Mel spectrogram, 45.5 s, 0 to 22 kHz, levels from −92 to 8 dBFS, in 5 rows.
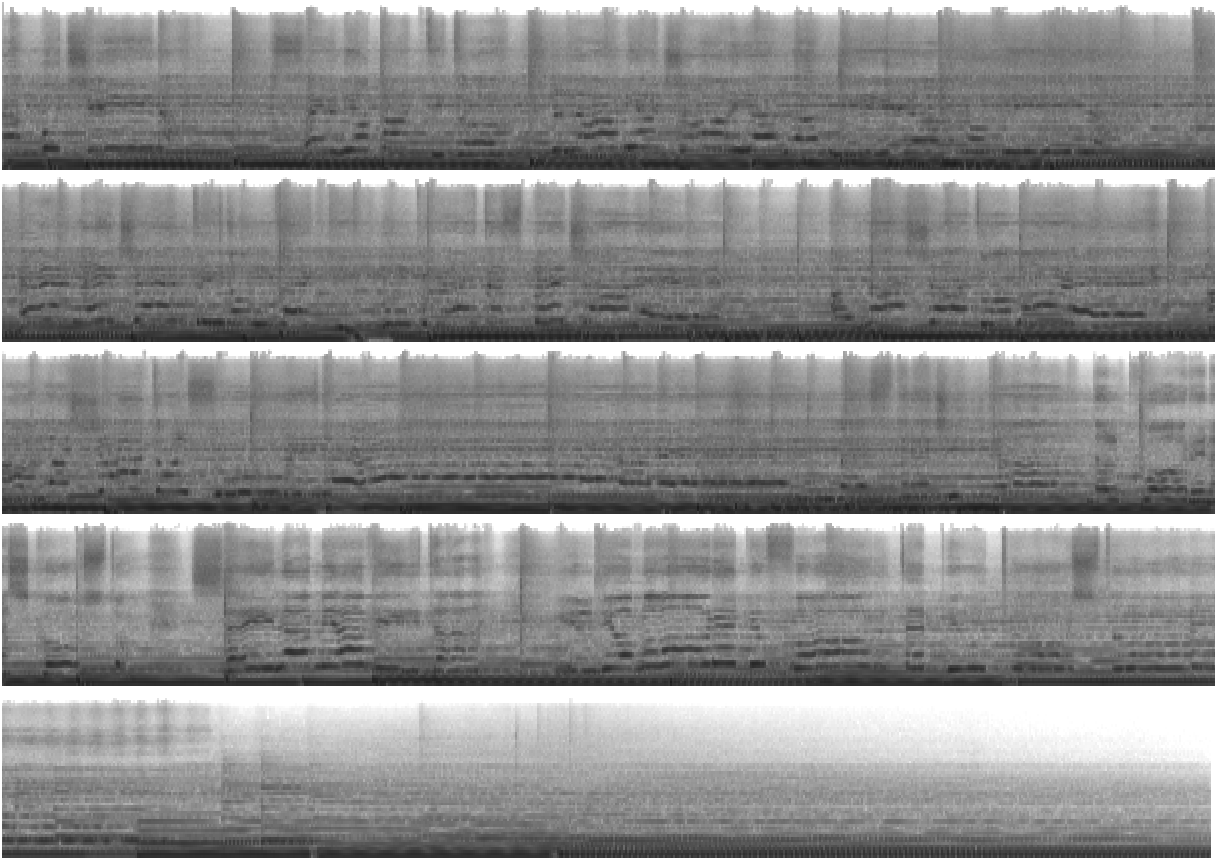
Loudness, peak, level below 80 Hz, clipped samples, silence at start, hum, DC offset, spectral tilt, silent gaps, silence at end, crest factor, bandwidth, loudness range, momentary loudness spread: -15 LUFS; -2 dBFS; -18 dBFS; under 0.1%; 0 s; none; under 0.1%; -5.5 dB/octave; none; 0 s; 12 dB; 18 kHz; 5 LU; 6 LU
